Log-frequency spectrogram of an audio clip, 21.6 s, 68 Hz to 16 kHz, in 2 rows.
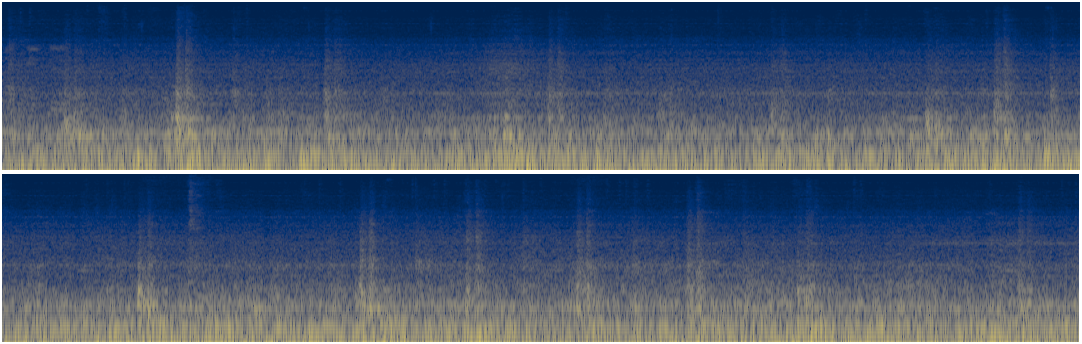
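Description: Meitetsu 3100 series electric train running between stations, heard from inside the car: a steady low rumble of wheels on rail, with sharp rail-joint clicks every second or two. Faint steady whine tones come in near the end.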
